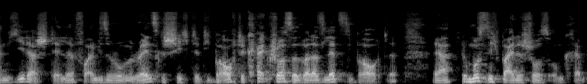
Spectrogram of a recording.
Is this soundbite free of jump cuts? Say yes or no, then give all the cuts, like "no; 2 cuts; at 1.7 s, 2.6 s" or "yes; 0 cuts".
no; 3 cuts; at 2.7 s, 3.5 s, 4.6 s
